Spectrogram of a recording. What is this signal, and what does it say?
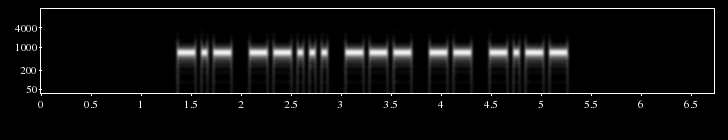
Morse code, heard as a keyed tone, about 20 wpm, 700 Hz. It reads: K7OMY
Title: USA Call Signs Repeated 3x 20wpm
